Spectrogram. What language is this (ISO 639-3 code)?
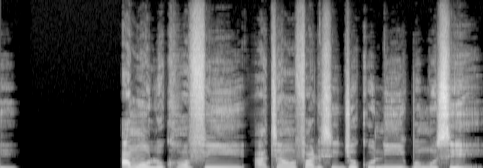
yor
